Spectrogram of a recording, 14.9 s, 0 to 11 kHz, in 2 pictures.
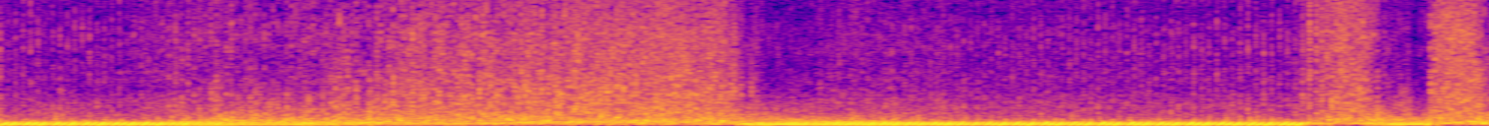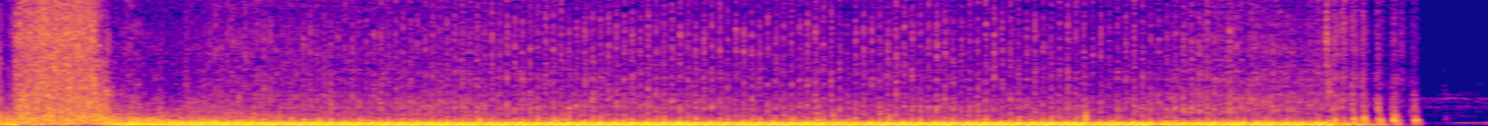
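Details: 2006 Nissan Altima at idle and on revs: loud, raspy, motorcycle-like exhaust note swelling with revs; exhaust leak at the flex pipe.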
